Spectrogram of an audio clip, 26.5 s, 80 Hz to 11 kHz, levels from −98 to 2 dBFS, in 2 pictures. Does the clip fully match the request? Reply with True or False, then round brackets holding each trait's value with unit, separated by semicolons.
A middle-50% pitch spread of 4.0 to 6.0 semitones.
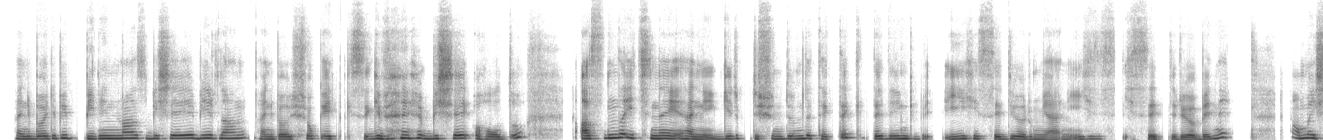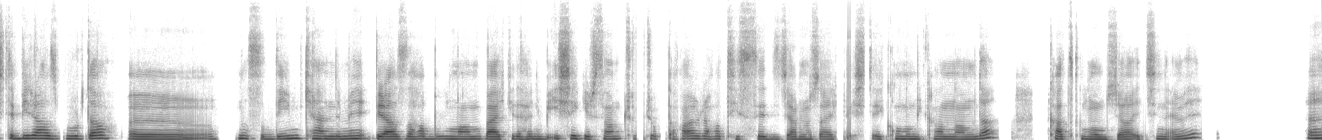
False (3.1 semitones)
